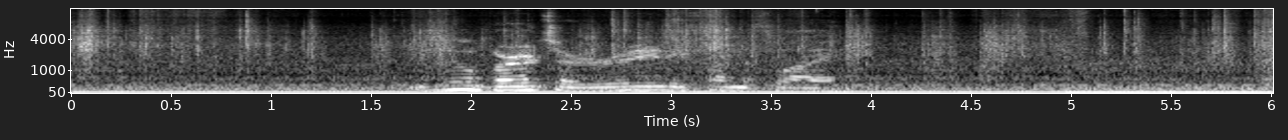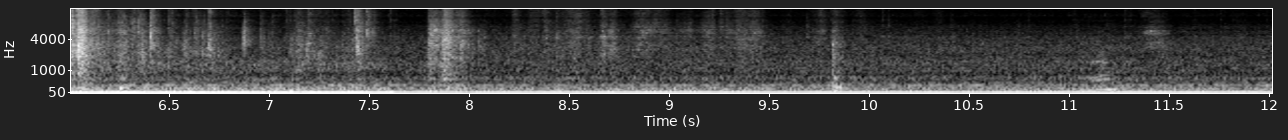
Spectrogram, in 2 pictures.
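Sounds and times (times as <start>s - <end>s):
plastic bag crinkling: 0.0s - 9.4s
steady low hum: 0.0s - 12.0s.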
